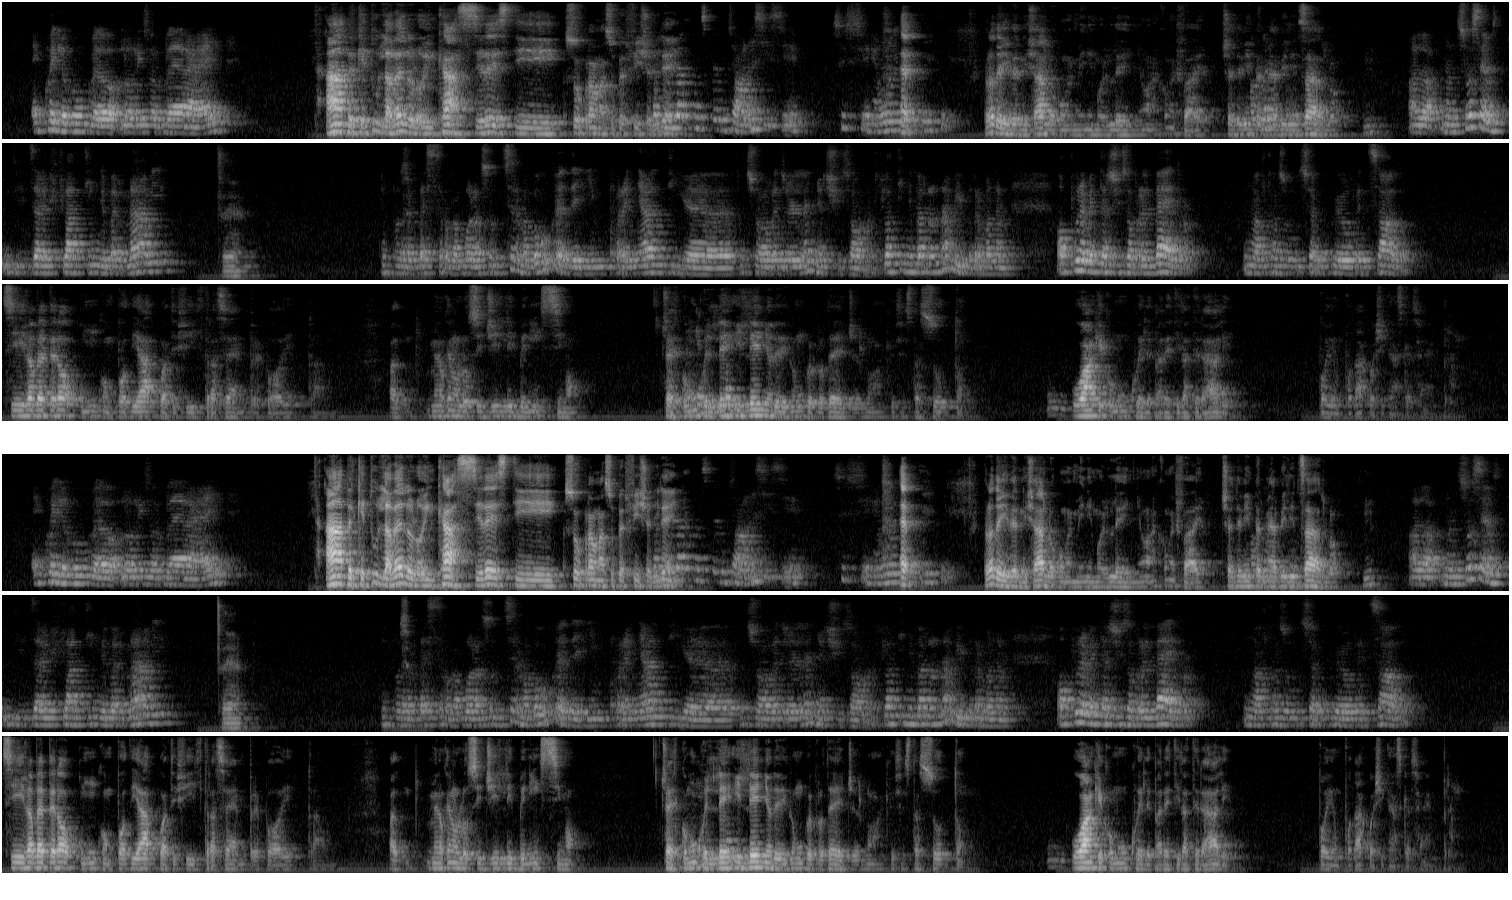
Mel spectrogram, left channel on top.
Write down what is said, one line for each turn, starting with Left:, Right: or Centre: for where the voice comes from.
Left: e quello comunque lo, lo risolverei.
Right: Ah, perché tu il lavello lo incassi, resti sopra una superficie
Left: Per
Right: di legno.
Left: quello a sospensione, sì, sì, sì, sì, è uno di
Right: Eh,
Left: questi. inizi-
Right: però devi verniciarlo come minimo il legno, eh, come fai? Cioè devi impermeabilizzarlo.
Left: no, quello sì.
Right: mm?
Left: Allora, non so se us- utilizzare il flatting per navi.
Right: Sì.
Left: che potrebbe
Right: sì.
Left: essere una buona soluzione, ma comunque degli impregnanti che facciano reggere il legno ci sono. Il flatting per le navi potremmo andare, oppure metterci sopra il vetro, un'altra soluzione a cui avevo pensato.
Right: Sì, vabbè, però comunque un po' di acqua ti filtra sempre poi, tra un- a meno che non lo sigilli benissimo. Cioè comunque
Left: Perché tu...
Right: il, le- il legno devi comunque proteggerlo, anche se sta sotto.
Left: E,
Right: O anche comunque le pareti laterali, poi un po' d'acqua ci casca sempre.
